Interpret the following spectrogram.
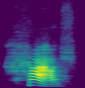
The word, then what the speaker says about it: hash: So for hash wide open a and then end with that shh.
